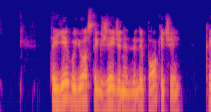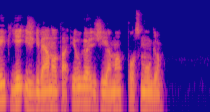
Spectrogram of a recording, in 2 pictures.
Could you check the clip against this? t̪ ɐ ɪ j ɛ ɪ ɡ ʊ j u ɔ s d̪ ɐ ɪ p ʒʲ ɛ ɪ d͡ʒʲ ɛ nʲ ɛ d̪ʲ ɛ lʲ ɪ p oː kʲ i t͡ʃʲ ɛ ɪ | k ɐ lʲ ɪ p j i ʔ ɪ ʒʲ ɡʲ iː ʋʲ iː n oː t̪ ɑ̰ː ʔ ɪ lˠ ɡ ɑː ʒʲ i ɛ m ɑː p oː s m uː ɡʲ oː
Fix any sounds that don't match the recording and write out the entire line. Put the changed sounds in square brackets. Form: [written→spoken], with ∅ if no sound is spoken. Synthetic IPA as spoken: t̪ ɐ ɪ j ɛ ɪ ɡ ʊ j u ɔ s [d̪→t̪] ɐ ɪ p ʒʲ ɛ ɪ d͡ʒʲ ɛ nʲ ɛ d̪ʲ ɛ lʲ ɪ p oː kʲ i t͡ʃʲ ɛ ɪ | k ɐ [lʲ→∅] ɪ p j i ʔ ɪ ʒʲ ɡʲ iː ʋʲ [iː→æː] n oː t̪ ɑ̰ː ʔ ɪ lˠ ɡ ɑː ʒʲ i ɛ m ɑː p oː s m uː ɡʲ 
